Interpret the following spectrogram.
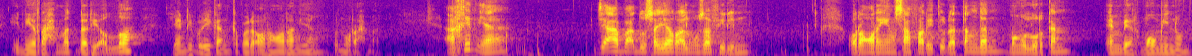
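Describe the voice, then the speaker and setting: A man's voice: medium pitch, gravelly. A man preaching at a mosque lecture in a chatty way, often reciting Arabic verses and acting out other voices. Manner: conversational, quotes Arabic verses and acts out voices.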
